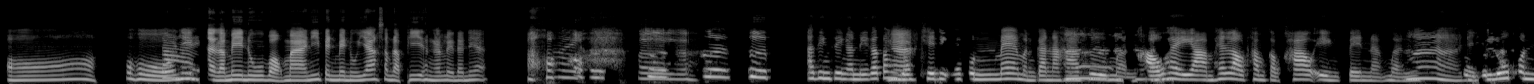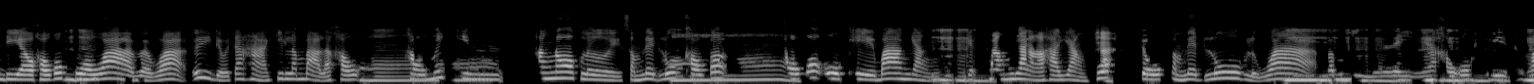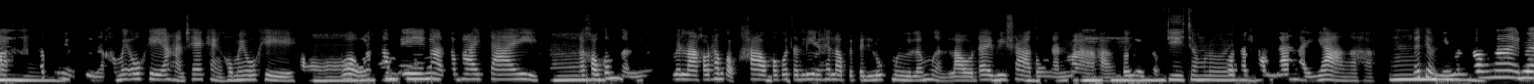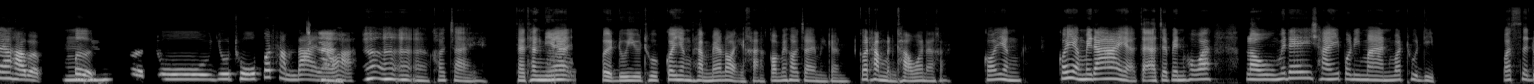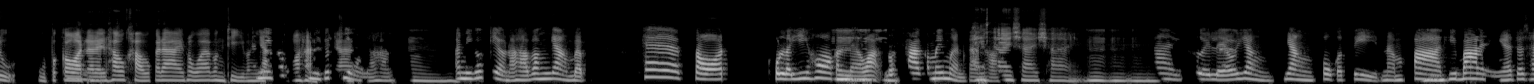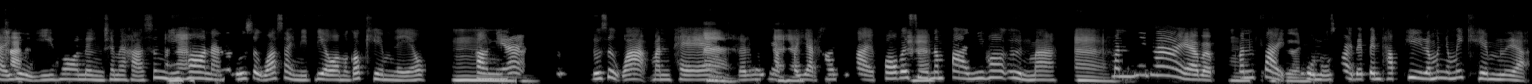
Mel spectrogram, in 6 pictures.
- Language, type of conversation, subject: Thai, unstructured, คุณชอบทำอาหารเองหรือซื้ออาหารสำเร็จรูปมากกว่ากัน?
- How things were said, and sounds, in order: chuckle; static; distorted speech; drawn out: "อ๋อ"; drawn out: "อ๋อ"; mechanical hum; tapping; other background noise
